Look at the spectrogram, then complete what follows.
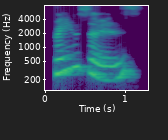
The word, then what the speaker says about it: princess: And ini and kemudian di princess penekannya di P ya.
